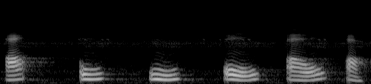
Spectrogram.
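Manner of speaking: आ उ ऊ ओ औ each clearly separated; vowel demonstration. Shown as a demonstration. Teacher repeats back vowels with the class, clearly sounded. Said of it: "एक बार और बोल के देखेंगे हम".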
